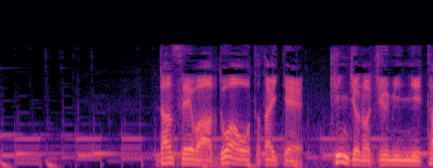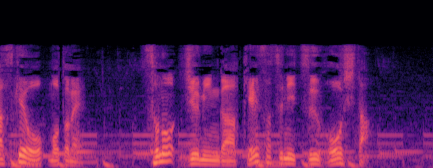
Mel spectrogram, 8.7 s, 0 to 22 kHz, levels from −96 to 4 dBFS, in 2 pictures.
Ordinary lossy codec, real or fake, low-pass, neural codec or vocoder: AAC, 32 kbps; real; 7.2 kHz; none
